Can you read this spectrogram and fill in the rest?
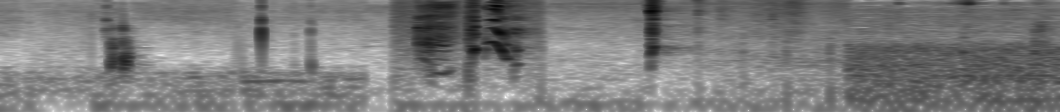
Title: Kitten Hiccups Pure Enjoyment Edition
